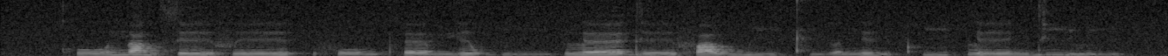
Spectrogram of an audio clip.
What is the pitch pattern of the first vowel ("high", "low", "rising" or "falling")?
rising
